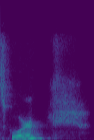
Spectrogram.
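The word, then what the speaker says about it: Scoir: said which replaced naviance i know it's spelled weird but it's actually pronounced score um let me go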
